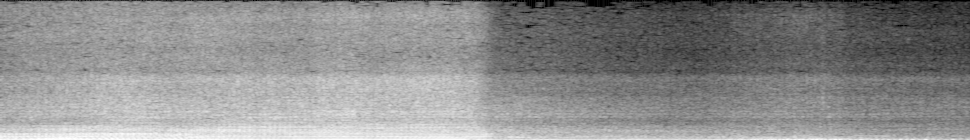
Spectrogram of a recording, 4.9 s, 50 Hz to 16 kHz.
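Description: Suzuki Samurai 4x4's engine revving high under load as it climbs a steep sandy bank, its pitch wavering. About two and a half seconds in, the throttle is let off and the revs fall away.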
